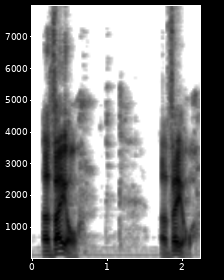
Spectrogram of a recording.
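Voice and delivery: low Tennessee accent, heard on "avail". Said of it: "I'm sounding very Tennessean".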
